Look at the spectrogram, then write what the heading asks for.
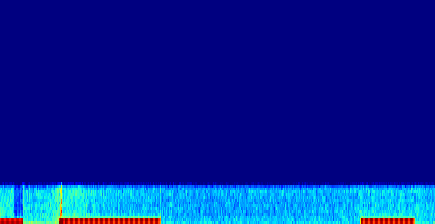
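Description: A telephone dial tone sounds during a call transfer: a steady, fairly loud tone comes in bursts, with a short one, then a longer stretch of about two seconds, a long quiet gap, and a final brief return.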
